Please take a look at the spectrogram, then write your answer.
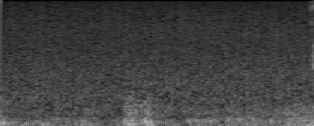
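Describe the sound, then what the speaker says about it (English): Low rolling thunder of an approaching storm in the game Alan Wake, a continuous distant rumble that swells briefly near the middle, with no talking. "It seems there's a storm coming."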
